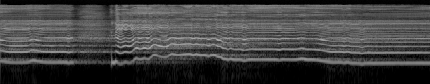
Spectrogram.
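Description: Background music: a solo voice sings a slow, unmetered Carnatic-style melody on long held syllables such as "na", with sliding, wavering ornaments. The voice breaks off briefly about a second and a half in, comes back with a climbing, ornamented phrase, and then settles onto a long held note.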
